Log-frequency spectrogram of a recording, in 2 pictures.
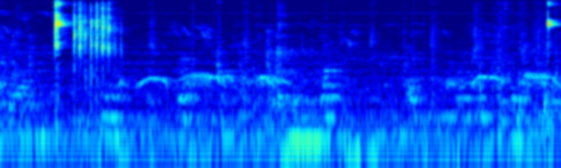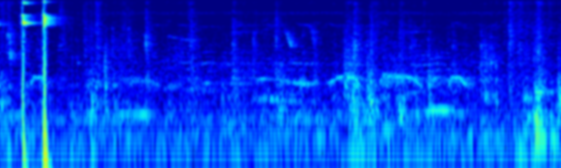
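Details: A green Fischer's lovebird pair in the morning gives two sharp, high, rapid chirp bursts, one early and one midway, with low murmuring background sounds between them.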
